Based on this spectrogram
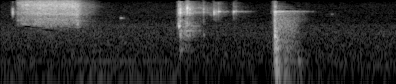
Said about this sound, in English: So I'm going to open this bottle. I hope you guys hear it.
